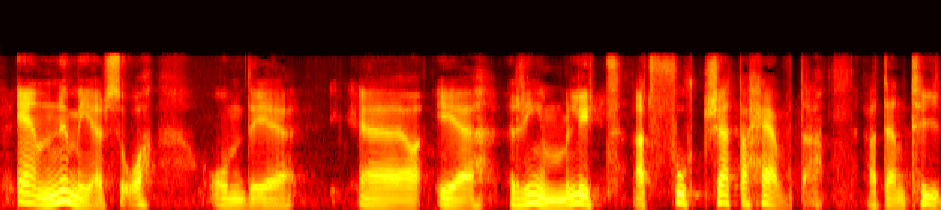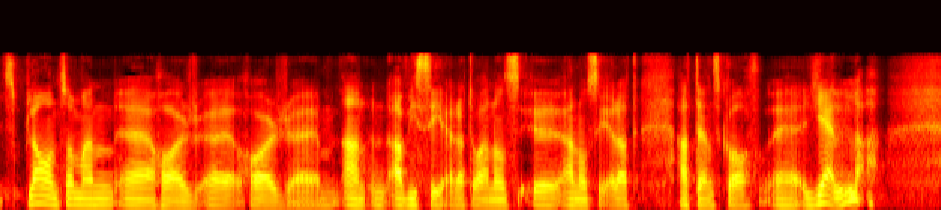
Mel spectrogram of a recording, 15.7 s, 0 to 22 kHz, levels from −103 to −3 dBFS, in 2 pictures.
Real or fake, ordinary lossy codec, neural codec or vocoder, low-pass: fake; none; codec, 16 kHz, 2 kbps, X-Codec, WavLM features, trained on Multilingual LibriSpeech; 7.2 kHz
